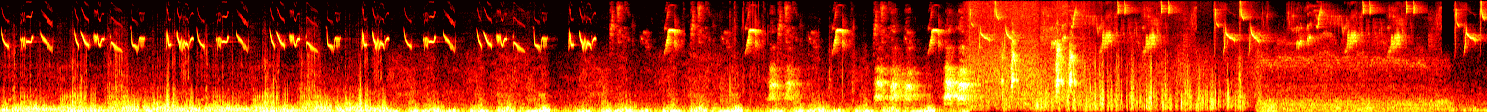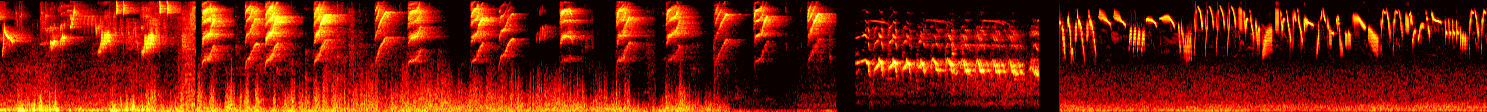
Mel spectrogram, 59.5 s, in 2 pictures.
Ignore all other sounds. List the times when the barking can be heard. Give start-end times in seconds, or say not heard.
14.6-21.6.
